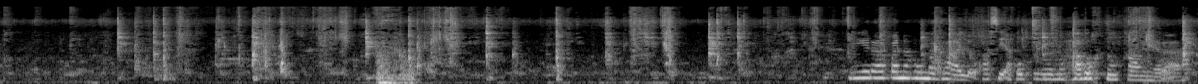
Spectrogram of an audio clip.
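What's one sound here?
A spoon scrapes and clinks against a metal pot as food is stirred.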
